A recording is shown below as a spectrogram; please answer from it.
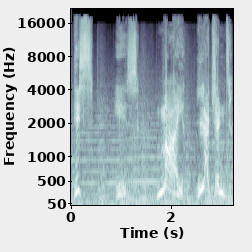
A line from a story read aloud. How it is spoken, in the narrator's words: growls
